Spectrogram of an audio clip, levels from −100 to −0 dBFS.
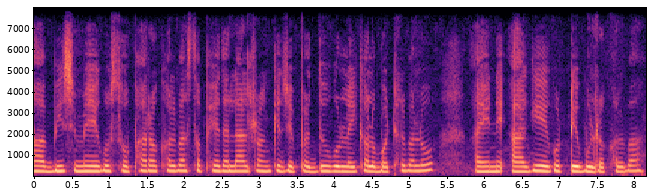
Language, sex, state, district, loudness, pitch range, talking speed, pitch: Bhojpuri, female, Uttar Pradesh, Varanasi, -16 LUFS, 230-250 Hz, 190 wpm, 245 Hz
